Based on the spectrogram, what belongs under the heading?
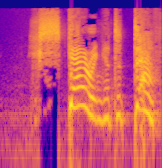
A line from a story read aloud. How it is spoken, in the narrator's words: Solange hissed vehemently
